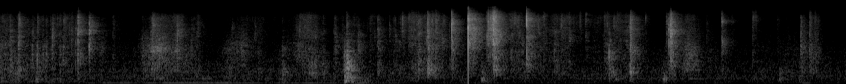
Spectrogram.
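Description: A disposable syringe's plastic and paper wrapper being torn open and handled: an irregular run of crinkles and small clicks, loudest about five seconds in.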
